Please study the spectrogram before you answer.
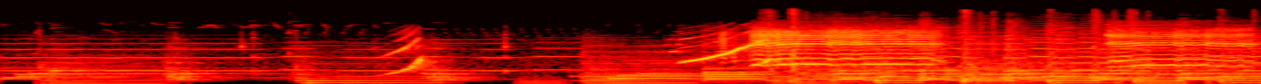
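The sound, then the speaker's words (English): Goat bleating amid a bouncy musical backing. Short, wavering calls blend with steady tonal notes and a few rising pitch slides, with no speech. “The goat says, in its very special way, meh, meh.”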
